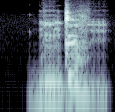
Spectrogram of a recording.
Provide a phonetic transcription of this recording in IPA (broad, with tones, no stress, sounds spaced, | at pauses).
ɡ͡b ĩ˦ ɡ ɛ˦ v i˨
